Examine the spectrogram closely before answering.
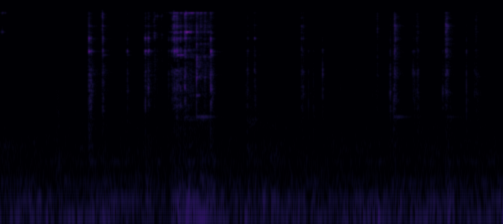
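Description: Faint handling of small hard parts: a run of light irregular clicks, with a brief scrape a little under two seconds in.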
